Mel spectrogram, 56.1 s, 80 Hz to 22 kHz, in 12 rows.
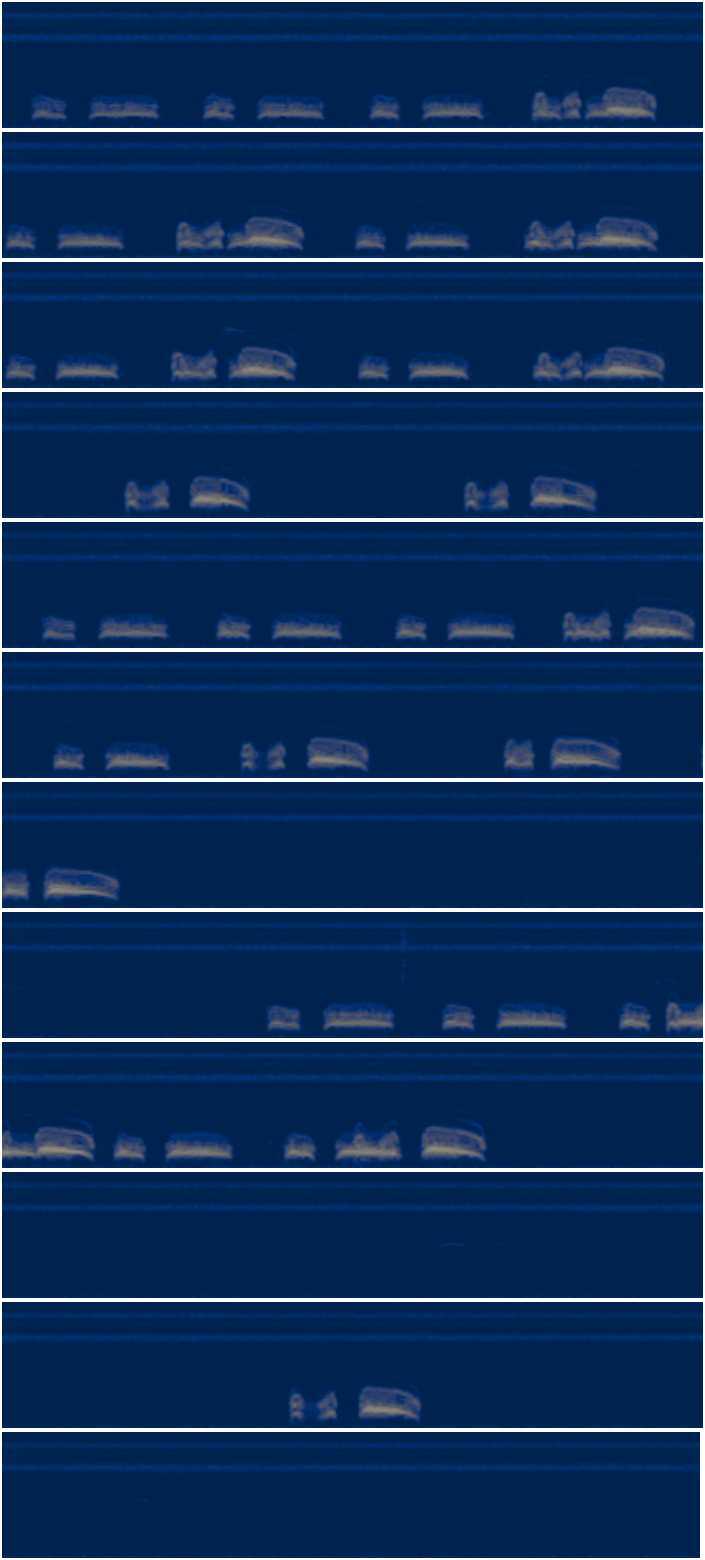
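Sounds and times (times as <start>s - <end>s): doves cooing: 0.0s - 13.8s, 14.8s - 15.7s, 17.1s - 18.0s, 19.0s - 25.8s, 26.7s - 28.8s, 34.5s - 40.6s, 48.6s - 49.6s.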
